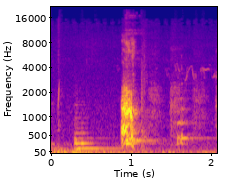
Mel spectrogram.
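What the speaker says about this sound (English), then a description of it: "This creature reminds me of a dog" Moss, the green-furred dog-like creature from the Pikmin 4 video game, gives a short yip followed by a louder bark and a softer whimpering call, heard up close over faint game music.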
